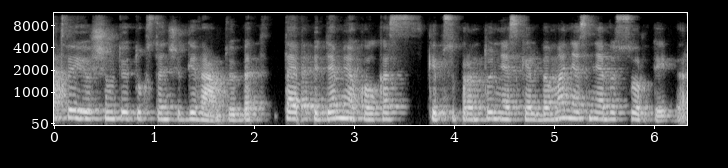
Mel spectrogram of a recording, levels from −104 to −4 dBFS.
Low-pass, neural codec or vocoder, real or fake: 10.8 kHz; vocoder, 44.1 kHz, 128 mel bands every 512 samples, BigVGAN v2; fake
